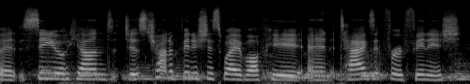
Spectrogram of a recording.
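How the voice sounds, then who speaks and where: Someone with an Australian accent speaks at a fairly slow pace with lively intonation over noticeable background noise. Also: woman. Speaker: surf commentator. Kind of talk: live commentary. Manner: animated.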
